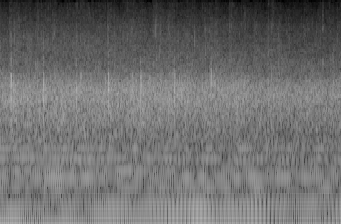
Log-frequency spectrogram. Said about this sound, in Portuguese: Você pode dizer amém e pode até aplaudir, que fica bonito.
